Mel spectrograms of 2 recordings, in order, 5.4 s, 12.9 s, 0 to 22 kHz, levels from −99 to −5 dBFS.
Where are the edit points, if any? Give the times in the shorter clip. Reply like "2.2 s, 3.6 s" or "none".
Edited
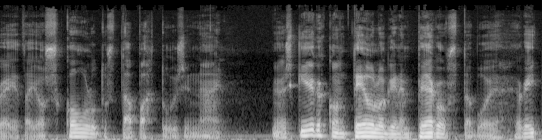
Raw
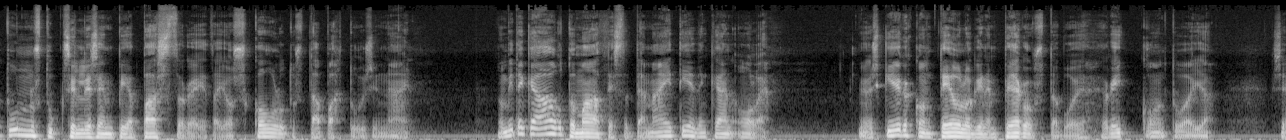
2.7 s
